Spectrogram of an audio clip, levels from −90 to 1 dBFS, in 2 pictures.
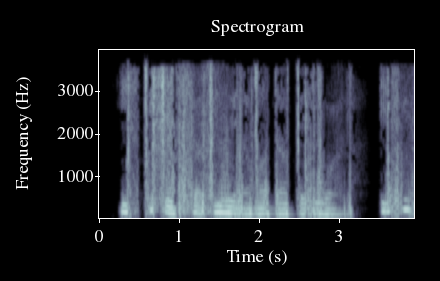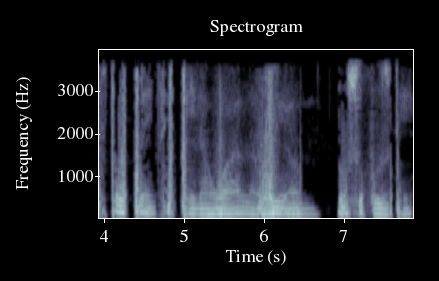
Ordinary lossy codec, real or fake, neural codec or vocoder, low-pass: AAC, 16 kbps; real; none; 3.6 kHz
